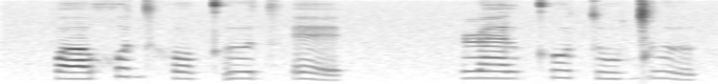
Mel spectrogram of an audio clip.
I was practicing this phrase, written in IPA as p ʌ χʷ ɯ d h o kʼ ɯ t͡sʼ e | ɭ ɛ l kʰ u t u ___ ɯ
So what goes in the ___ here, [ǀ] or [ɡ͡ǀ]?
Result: ɡ͡ǀ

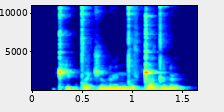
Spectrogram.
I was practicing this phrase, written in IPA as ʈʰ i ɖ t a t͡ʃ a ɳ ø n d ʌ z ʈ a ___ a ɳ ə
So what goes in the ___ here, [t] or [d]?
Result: d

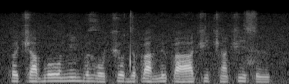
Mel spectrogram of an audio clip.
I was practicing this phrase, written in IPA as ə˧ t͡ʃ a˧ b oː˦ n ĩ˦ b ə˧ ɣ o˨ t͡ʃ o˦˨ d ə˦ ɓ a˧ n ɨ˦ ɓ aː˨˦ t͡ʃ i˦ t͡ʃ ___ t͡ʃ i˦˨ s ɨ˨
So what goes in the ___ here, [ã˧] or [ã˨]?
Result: ã˧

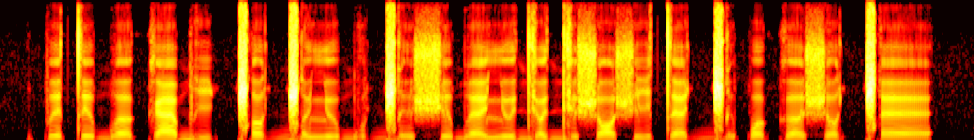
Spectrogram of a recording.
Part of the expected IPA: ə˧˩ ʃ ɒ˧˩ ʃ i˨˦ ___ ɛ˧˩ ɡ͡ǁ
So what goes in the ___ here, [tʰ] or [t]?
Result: t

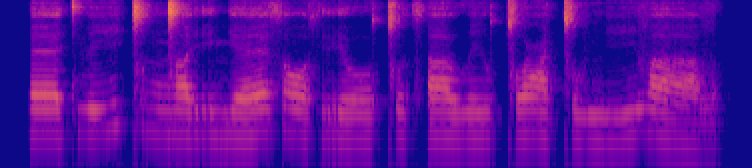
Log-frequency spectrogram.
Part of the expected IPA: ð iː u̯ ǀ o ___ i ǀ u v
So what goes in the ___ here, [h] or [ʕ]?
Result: ʕ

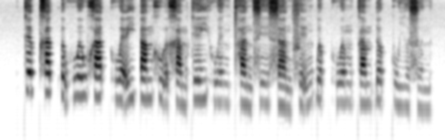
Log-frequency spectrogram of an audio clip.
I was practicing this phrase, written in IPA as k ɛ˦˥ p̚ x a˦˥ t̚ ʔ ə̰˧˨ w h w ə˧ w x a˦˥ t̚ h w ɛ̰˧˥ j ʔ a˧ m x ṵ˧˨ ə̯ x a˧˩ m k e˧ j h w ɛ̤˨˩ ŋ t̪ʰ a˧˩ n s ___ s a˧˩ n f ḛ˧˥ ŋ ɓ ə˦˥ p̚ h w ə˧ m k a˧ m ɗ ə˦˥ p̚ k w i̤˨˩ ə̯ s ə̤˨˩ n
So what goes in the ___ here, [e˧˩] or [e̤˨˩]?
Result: e̤˨˩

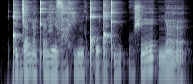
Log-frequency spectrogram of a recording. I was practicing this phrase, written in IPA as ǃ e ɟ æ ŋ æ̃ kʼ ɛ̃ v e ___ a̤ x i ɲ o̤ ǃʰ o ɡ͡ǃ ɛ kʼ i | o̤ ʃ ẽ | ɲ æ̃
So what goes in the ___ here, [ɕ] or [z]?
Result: z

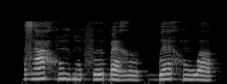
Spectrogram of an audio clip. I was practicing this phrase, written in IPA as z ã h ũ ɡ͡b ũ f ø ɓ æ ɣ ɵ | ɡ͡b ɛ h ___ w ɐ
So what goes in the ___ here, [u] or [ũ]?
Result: ũ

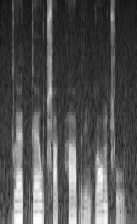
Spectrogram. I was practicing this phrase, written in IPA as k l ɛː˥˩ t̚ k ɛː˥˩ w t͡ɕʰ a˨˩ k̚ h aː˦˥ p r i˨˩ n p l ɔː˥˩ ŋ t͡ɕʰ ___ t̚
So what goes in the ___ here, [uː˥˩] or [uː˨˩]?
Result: uː˨˩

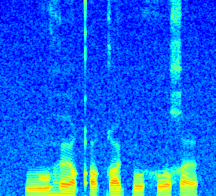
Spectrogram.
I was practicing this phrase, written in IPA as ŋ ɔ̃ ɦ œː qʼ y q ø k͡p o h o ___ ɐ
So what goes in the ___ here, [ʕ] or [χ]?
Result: χ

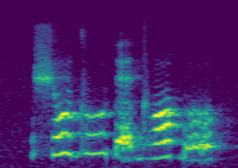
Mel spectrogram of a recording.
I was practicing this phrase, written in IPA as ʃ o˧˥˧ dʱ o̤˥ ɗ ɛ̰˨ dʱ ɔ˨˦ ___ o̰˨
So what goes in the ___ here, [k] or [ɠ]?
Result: ɠ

